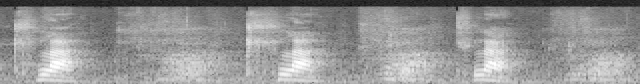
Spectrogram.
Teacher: All right, so make a T and don't lower your tongue. Keep your tongue tip on your alveolar ridge to make the L, and there will be aspiration as well. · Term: lateral release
